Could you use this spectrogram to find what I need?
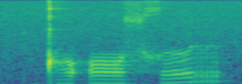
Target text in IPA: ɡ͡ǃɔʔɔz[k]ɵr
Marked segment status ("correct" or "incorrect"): incorrect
